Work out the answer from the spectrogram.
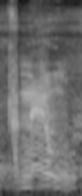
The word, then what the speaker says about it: knew: Di sini harus dijawab dengan newu karena dia adalah verb 2 dalam bahasa pronunciation-nya adalah new gitu ya. Sama halnya dengan baru cara bacanya.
